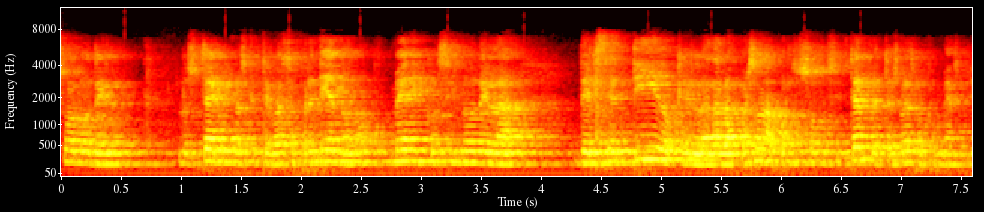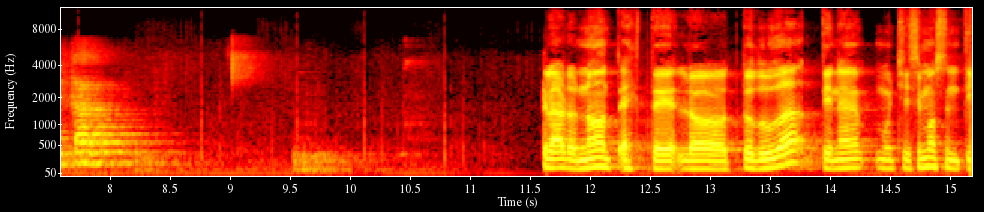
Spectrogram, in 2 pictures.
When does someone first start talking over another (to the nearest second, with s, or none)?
none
